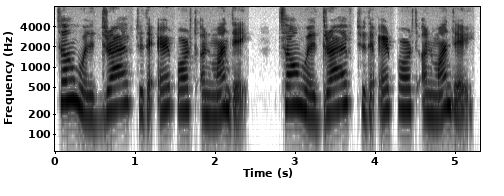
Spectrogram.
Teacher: Now, the question that comes before, how will Tom get to the airport? So, naturally, the stress will be on the word drive.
